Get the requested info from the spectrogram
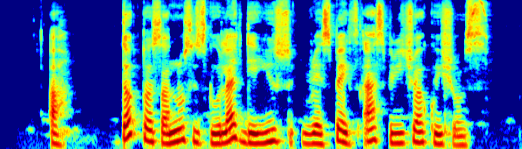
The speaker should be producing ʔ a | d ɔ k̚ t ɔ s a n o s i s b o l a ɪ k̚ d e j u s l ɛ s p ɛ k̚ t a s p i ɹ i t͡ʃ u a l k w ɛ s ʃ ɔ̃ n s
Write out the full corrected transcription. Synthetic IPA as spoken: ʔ a | d ɔ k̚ t ɔ s a n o s i s ɡ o l a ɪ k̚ d e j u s ɹ ɛ s p ɛ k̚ t a s p i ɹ i t͡ʃ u a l k w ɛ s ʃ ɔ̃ n s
